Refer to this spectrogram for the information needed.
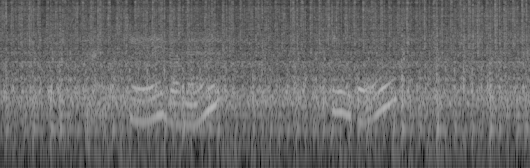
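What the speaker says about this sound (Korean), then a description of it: "나도 움직이고 재봉틀도 지그재그로 움직이고" A sewing machine runs continuously in a zigzag stitch for wool thread painting, filling an area with a steady whirring drone while a person talks over it.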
